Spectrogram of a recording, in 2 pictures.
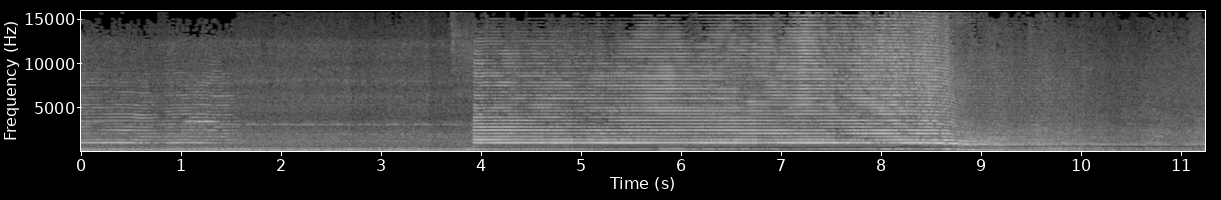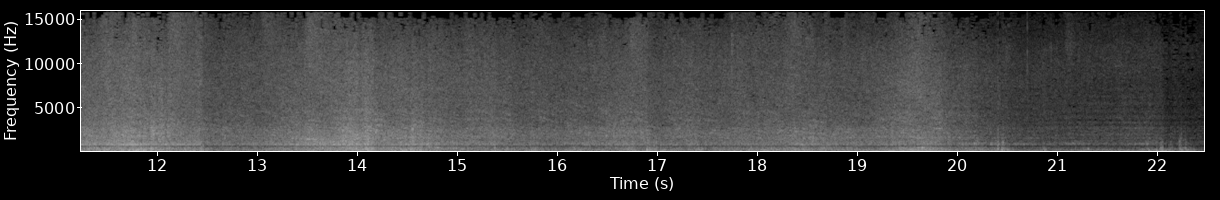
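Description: WAP-7 electric locomotive's horn: a short blast, then a long blast that drops in pitch as the locomotive passes. This is followed by the rush and clatter of the coaches running through, slowly fading.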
